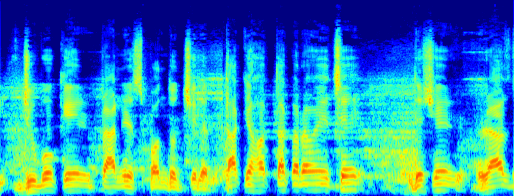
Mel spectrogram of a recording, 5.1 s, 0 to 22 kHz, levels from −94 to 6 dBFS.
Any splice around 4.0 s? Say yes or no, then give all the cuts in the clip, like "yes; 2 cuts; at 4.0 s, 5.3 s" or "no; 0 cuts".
no; 1 cut; at 2.2 s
